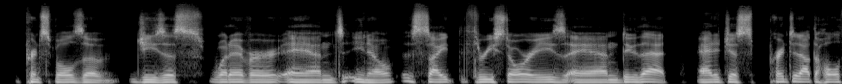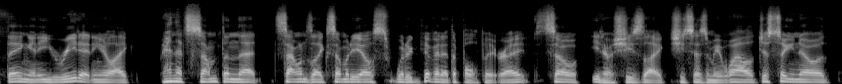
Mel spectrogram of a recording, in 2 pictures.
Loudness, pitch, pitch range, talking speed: -19 LUFS, 110 Hz, 105-120 Hz, 205 wpm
